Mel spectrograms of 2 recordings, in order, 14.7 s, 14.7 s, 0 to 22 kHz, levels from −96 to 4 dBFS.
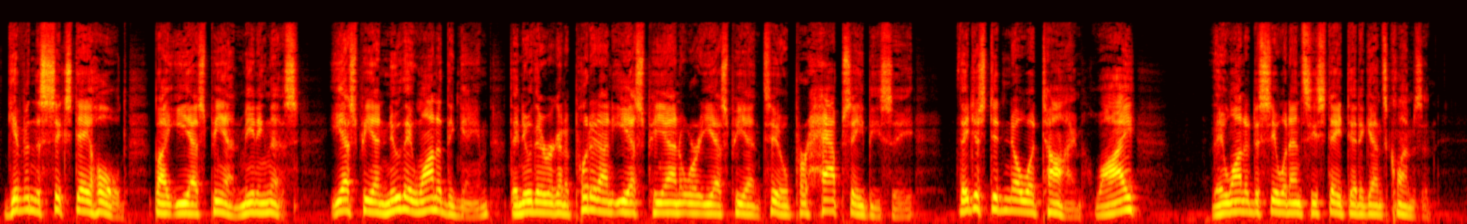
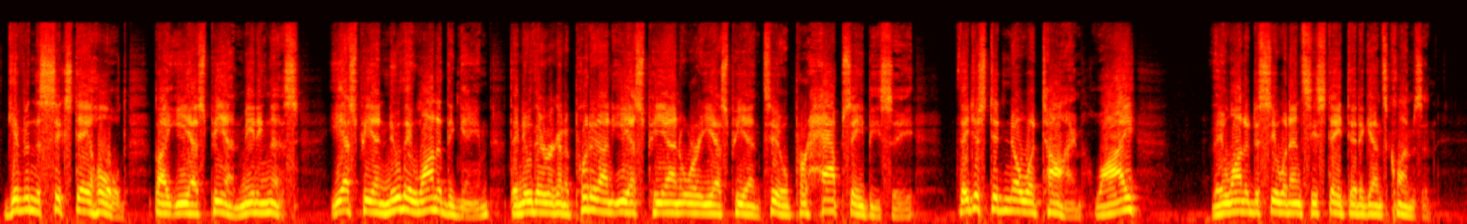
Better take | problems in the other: first | distortion; slight; 10 dB below the speech

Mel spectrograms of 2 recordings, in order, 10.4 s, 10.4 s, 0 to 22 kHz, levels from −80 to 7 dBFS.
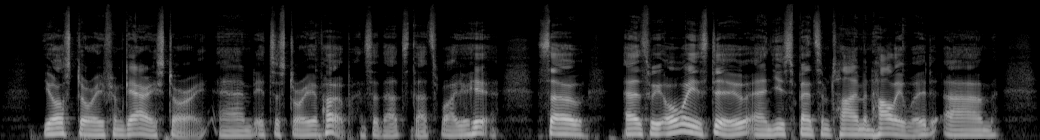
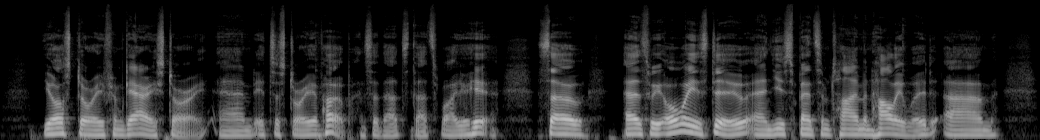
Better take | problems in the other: neither | none

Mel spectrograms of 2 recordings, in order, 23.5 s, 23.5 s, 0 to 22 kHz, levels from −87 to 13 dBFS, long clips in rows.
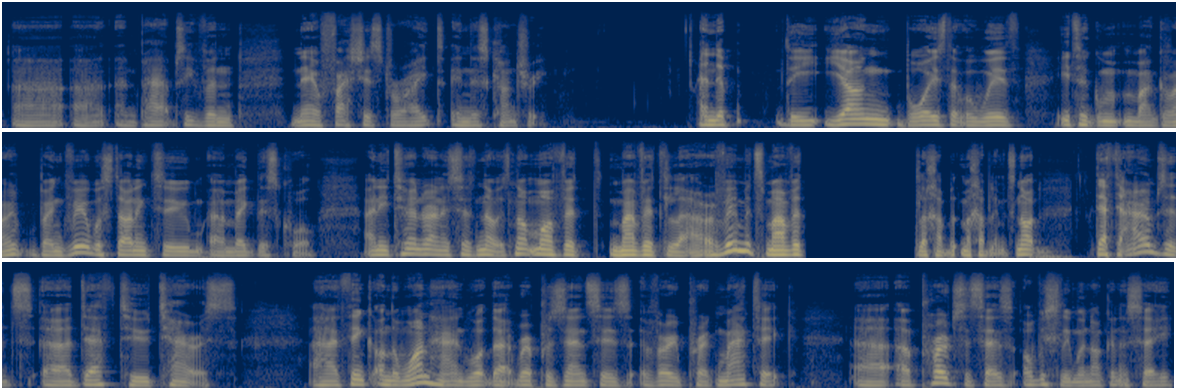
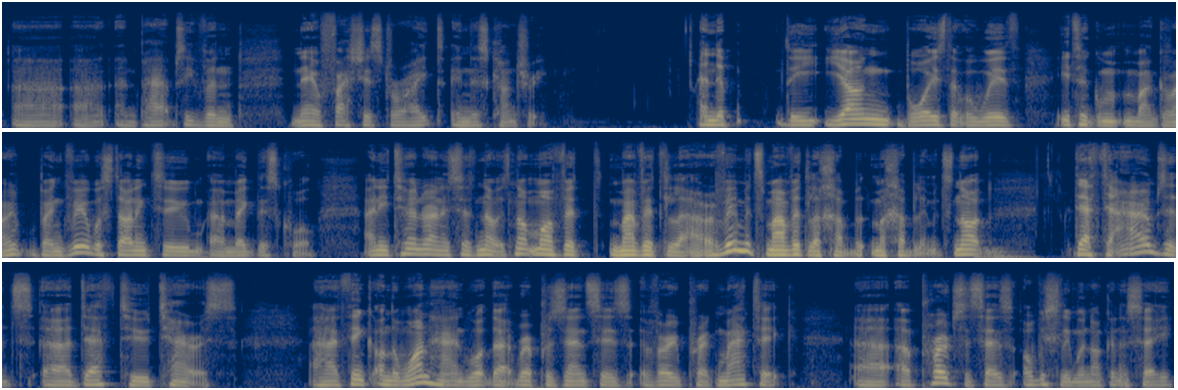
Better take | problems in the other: second | audio freezing; at 13 s for 0.5 s

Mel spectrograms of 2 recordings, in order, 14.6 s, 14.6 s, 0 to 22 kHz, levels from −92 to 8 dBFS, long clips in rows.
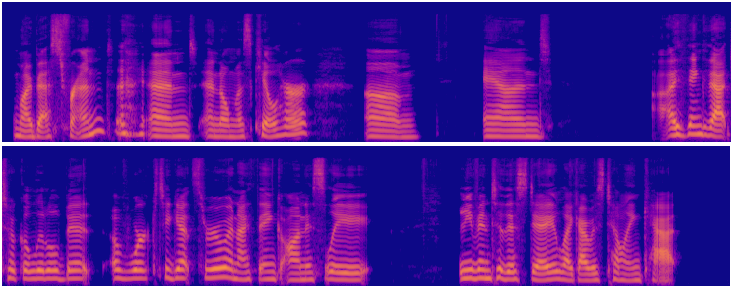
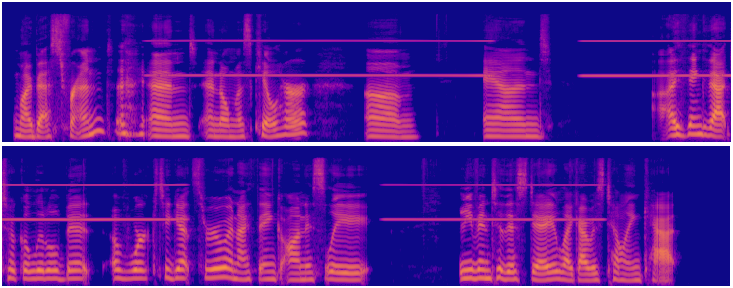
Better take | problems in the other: first | high-pitched whine; noticeable; from 1.5 to 5 s, from 6 to 9 s and from 11 to 13 s; 2.5 kHz, 10 dB below the speech

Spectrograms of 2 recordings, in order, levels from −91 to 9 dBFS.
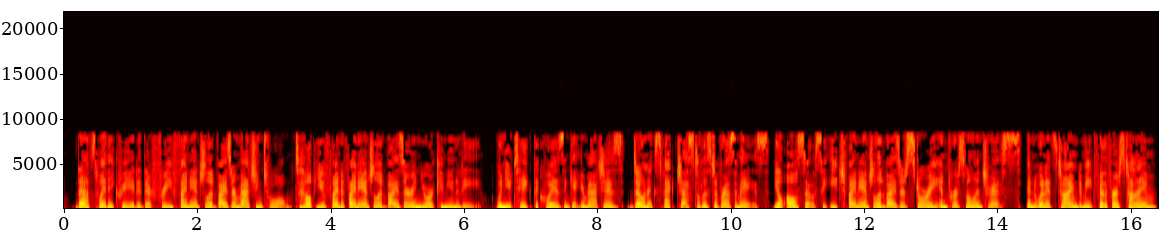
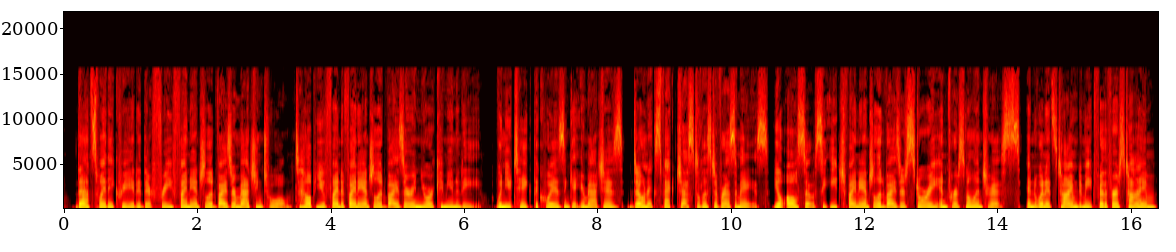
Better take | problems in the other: second | garbled, watery; slightly; nothing above 8 kHz

